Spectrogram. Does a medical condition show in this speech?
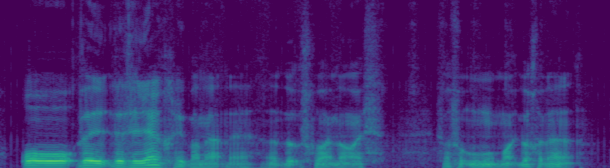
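Yes: tongue cancer; half tongue removed.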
